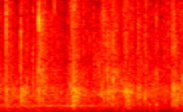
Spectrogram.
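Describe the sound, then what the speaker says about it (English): Live studio audience applause at a radio show, a brief, full burst of many people clapping together, steady and fairly loud with no speech over it. "That deserves a round of applause."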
